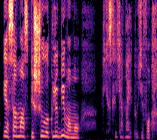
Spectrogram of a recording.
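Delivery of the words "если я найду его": soft, hushed thought; quiet aside. A narrator's reading. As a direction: drop to a near murmur. Inner hope, lowered voice.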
